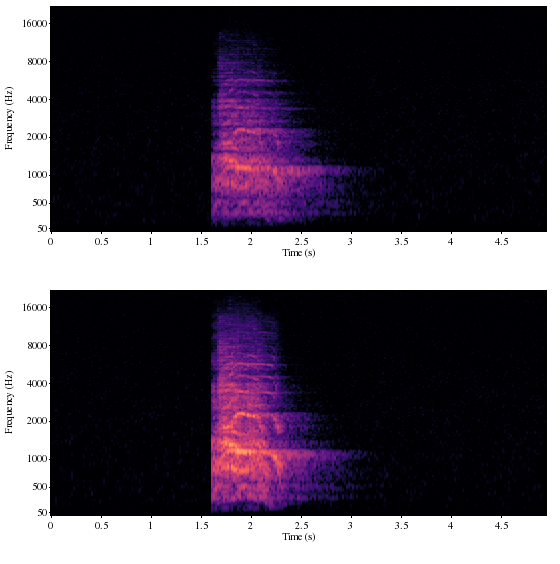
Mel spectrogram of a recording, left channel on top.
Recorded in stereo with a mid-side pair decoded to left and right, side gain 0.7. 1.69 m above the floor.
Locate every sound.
1.6 s a scream: 55° right, 1.5 m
